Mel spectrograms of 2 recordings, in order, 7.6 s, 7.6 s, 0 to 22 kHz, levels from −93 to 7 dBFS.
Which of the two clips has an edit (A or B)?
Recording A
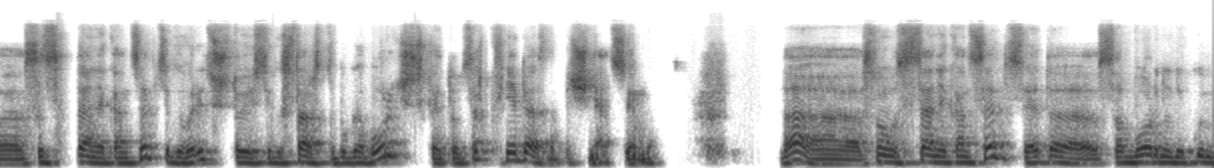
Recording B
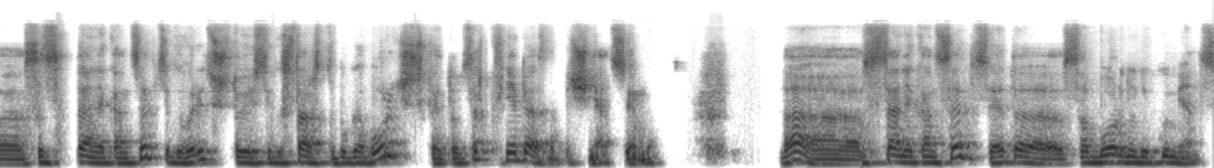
B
